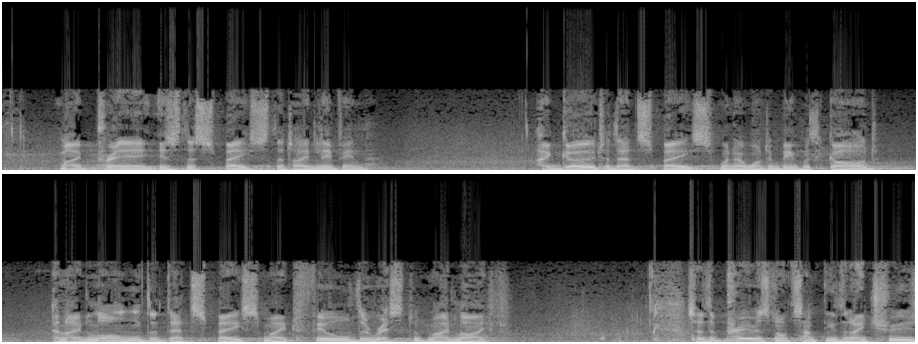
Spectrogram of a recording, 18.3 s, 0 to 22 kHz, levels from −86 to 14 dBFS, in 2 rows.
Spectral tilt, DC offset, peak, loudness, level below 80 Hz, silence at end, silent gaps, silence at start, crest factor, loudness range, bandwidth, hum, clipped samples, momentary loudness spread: -4.5 dB/octave; under 0.1%; 0 dBFS; -9 LUFS; -34 dBFS; 0 s; none; 0 s; 10 dB; 3 LU; 11 kHz; none; 0.5%; 16 LU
